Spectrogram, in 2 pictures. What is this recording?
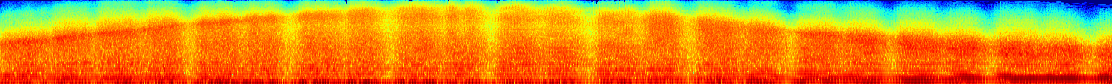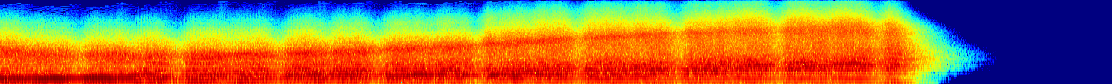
Wobbling Noises
A wobbly sci-fi soundscape. I hope you like it!
If you want, you can always buy me a coffee. Thanks!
